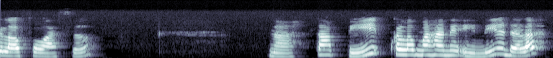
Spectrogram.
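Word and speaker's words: Lavoisier: ide-ide dan lavase ya ini bacanya bukan laut voice sir tapi lavase nah tapi kelemahannya ini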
